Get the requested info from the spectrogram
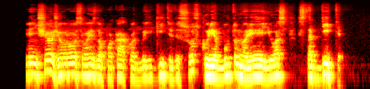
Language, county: Lithuanian, Kaunas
